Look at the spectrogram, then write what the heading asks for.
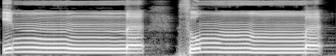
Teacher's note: Summa, tahan dulu ya, guna dengungkan 2 harokat.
